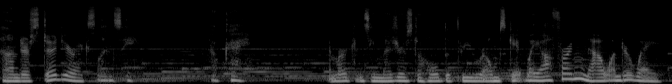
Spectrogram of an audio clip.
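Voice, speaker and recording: Wry, low-voiced young officer. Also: female voice, creaky. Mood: respectful. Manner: brisk, respectful, wry. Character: loyal, joking young female military officer. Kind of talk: game cutscene voice acting. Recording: game audio with loud music.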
